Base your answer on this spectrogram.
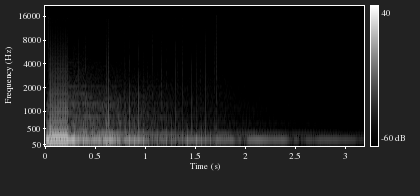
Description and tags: Half-gated glitchy saw wave with long, deep reverb. Maybe an alien horn.
alien, filter, glitch, resonance, saw, sci-fi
